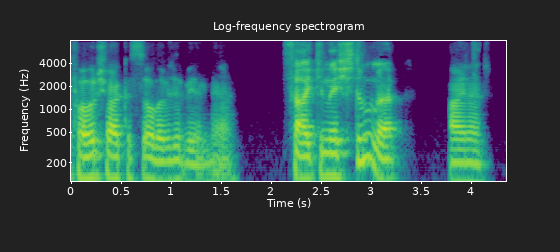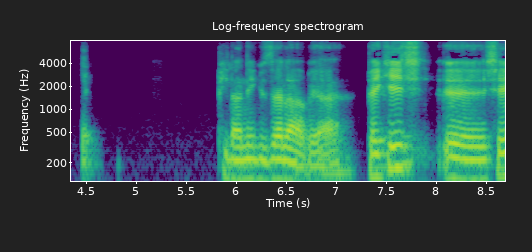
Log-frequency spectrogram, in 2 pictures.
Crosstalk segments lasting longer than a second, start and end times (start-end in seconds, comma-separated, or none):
none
